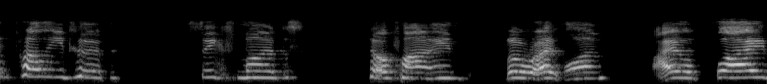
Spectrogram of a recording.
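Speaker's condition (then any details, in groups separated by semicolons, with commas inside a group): Cerebral palsy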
